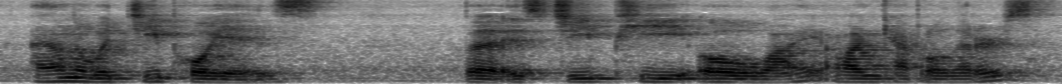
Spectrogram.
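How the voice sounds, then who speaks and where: A man with an American accent speaks at a moderate pace in a medium pitch, his intonation flat and monotone, with audible room echo and noticeable background noise. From Miami, Florida. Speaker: vlogger. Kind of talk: casual vlog, reading a question list. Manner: casual, rambling.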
